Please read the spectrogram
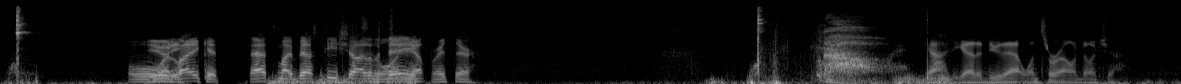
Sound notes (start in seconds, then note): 0.1 ping!; 8.2 exhales deeply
